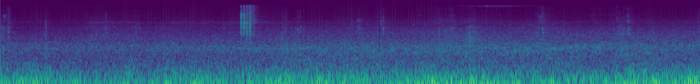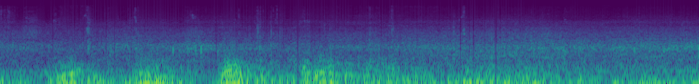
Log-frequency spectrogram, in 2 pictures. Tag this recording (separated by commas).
outside, urban or man-made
